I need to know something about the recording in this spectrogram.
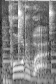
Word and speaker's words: koutou: Koutou, you, two people.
